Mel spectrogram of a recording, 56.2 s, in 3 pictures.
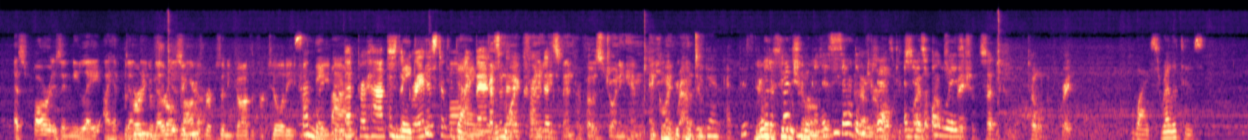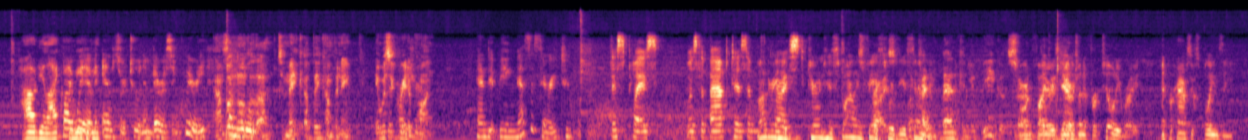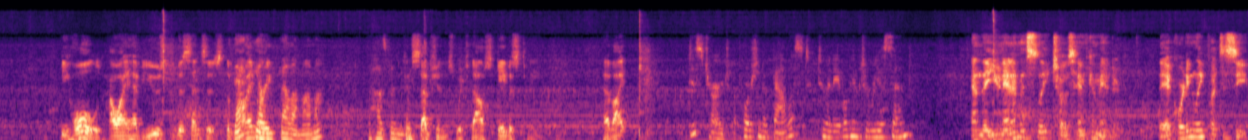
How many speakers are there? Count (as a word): nine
